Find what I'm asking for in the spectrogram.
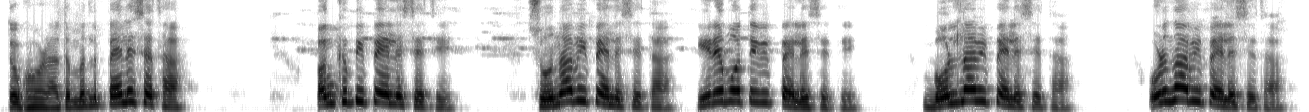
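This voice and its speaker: High-voiced male spiritual teacher. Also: very animated. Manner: emphatic and repetitive, drawn-out phrases sinking to a hush. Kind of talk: satsang discourse.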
